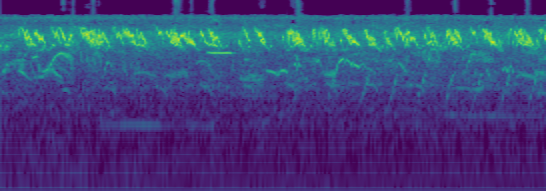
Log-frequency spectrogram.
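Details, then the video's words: Pleci white-eye song meant to train birds into ngalas and ngerol styles; continuous high chattering twitters mixed with clear rising and falling whistles. "Audio Terapi untuk burung Pleci yang cuma ngeriwik jadi lasrol ( ngalas dan ngerol )"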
